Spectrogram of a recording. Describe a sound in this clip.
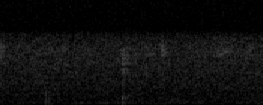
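A plastic jar is set down on a table with a soft knock.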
